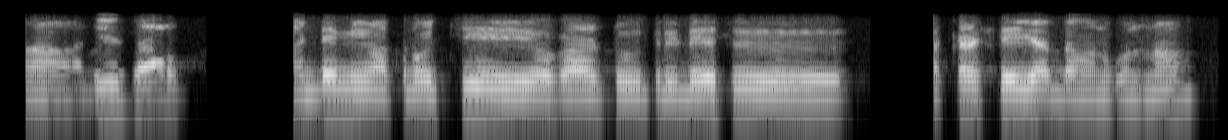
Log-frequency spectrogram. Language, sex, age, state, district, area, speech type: Telugu, male, 18-30, Andhra Pradesh, Bapatla, rural, conversation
